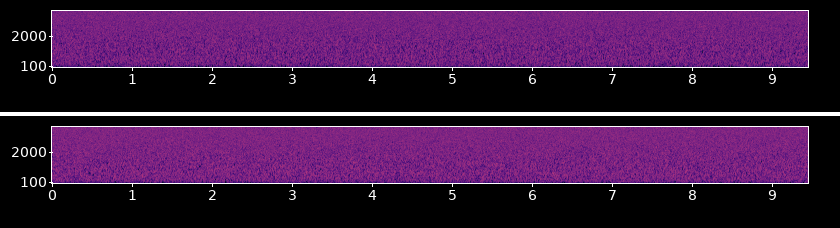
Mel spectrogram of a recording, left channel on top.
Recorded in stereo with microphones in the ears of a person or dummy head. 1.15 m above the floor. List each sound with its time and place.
Only background noise.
